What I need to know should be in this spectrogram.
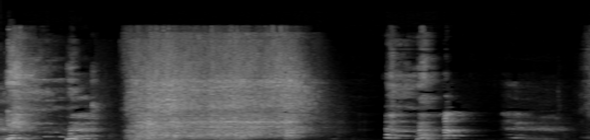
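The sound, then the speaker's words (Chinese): Someone blows their nose in one long, forceful, noisy blast lasting about a second and a half, with short bursts of talk before and after. “那sorry， 我要喷鼻涕。”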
